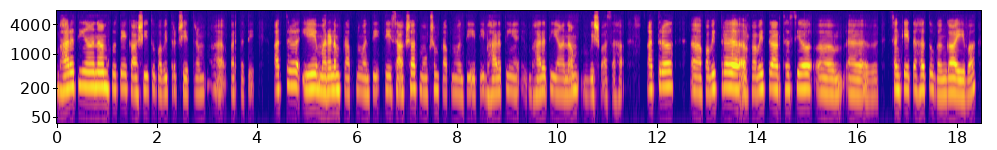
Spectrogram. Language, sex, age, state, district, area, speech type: Sanskrit, female, 45-60, Karnataka, Bangalore Urban, urban, spontaneous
